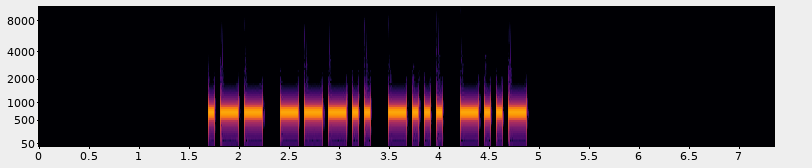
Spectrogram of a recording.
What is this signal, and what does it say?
Morse code, heard as a keyed tone, about 20 wpm, 700 Hz. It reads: W8BX
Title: USA Call Signs - 4 Characters - Repeated 3x - 20wpm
